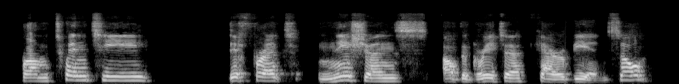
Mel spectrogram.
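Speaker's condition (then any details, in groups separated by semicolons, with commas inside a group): No condition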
